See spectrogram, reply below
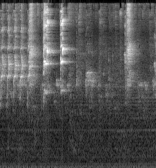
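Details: Lovebirds giving rapid high chirps, a quick run of short squeaky notes followed by two louder sharp peeps and a fainter chirp near the end.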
